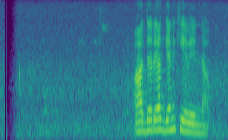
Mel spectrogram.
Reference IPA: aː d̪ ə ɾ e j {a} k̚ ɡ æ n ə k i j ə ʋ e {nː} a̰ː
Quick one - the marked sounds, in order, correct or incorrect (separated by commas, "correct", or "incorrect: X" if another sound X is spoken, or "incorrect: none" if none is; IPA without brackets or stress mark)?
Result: correct, correct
